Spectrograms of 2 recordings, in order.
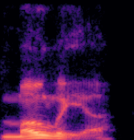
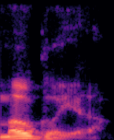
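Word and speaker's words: Moglia: Joe Mogia. It's actually pronounced Molia. That's how they pronounced it back in his homeland of the north, but down here it's become Mowglia.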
